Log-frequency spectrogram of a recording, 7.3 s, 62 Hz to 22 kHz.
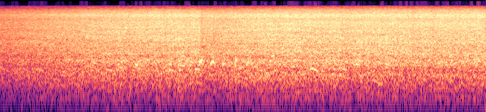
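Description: Water pours steadily into the 9/11 memorial pool in Lower Manhattan, a loud, broad, unbroken rush like a waterfall that fills the whole clip outdoors.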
